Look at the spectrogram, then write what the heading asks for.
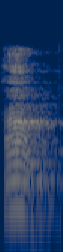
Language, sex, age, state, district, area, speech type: Odia, male, 60+, Odisha, Boudh, rural, read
